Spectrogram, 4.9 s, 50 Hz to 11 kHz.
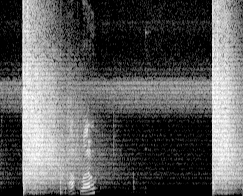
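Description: Gunshots from an Inland M1A1 Paratrooper carbine at an outdoor range: two sharp, loud cracks several seconds apart, each with a ringing tail, and a brief spoken remark between them.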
